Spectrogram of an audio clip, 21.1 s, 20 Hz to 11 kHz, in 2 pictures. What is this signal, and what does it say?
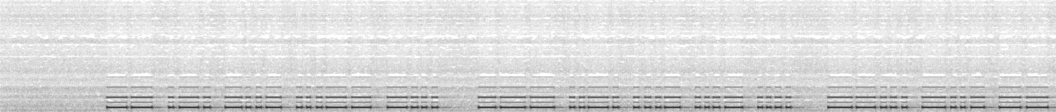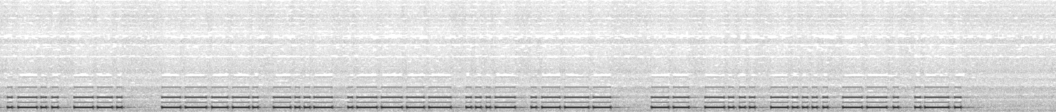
Morse code, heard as a keyed tone, hand-sent with a straight key, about 24 wpm, 500 Hz, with room echo. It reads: MRX3B OFVVH 7XMLG 9X1VJ MB6GR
